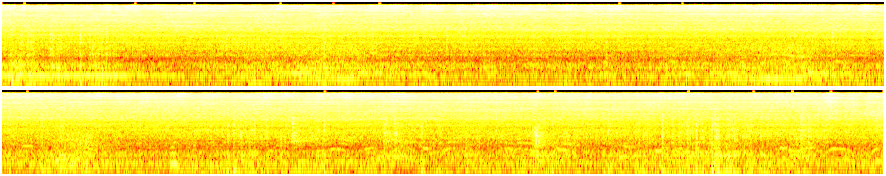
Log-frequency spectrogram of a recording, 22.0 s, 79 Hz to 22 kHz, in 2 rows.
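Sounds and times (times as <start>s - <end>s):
cutting torch hissing: 0.0s - 22.0s.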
